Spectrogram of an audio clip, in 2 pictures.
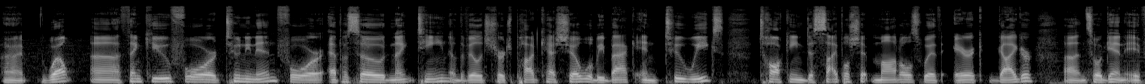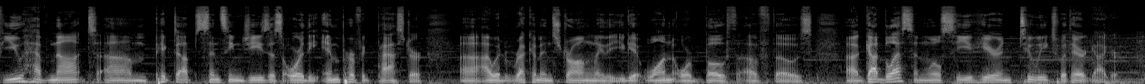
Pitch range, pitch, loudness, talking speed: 95-115 Hz, 105 Hz, -26 LUFS, 195 wpm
